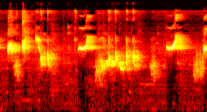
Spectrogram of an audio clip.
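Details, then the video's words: Long-tailed shrike in varied song, recorded on a handheld phone: rising whistles and buzzy, chattering runs of notes in uneven phrases with short pauses between them. "pentet cendet gacoorr suara full variasi"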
